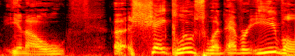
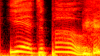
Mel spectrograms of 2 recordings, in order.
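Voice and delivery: higher, mock condescending drawl with a laugh; 6 semitones higher, slower than usual. Boss talking down to the new guy, mock condescending. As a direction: talk down to him like he's slow. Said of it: "he'd get real condescending".

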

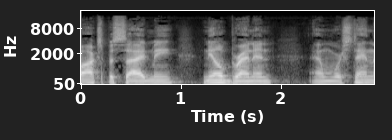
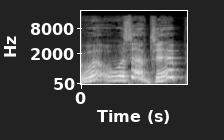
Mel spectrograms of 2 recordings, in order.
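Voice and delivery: squeaky, much higher starstruck hello; excited greeting; 13 semitones higher, slower than usual. Retold or imitated. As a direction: greet your hero, overexcited. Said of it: "I'm like".

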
